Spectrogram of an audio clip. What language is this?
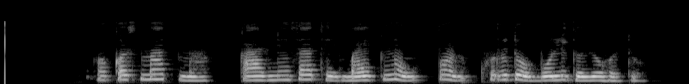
Gujarati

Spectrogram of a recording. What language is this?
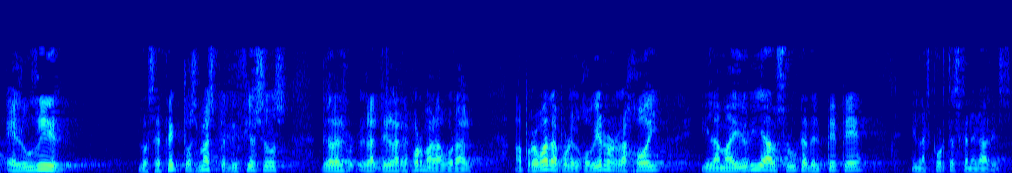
Spanish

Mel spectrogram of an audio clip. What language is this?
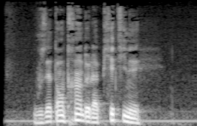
French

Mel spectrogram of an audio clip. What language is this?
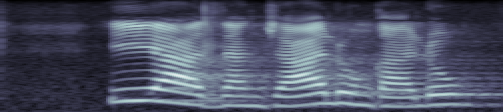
Xhosa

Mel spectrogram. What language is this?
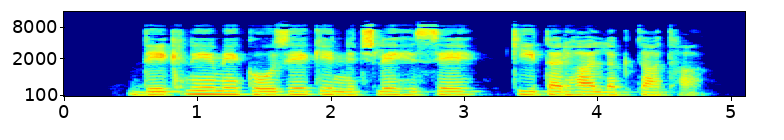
Urdu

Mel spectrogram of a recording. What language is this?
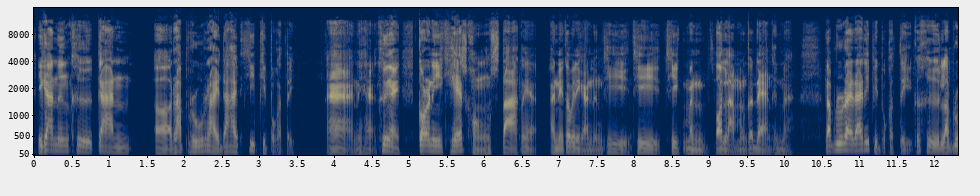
Thai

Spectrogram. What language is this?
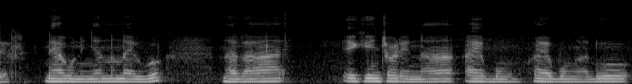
Masai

